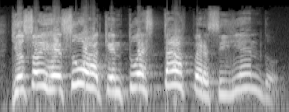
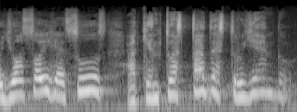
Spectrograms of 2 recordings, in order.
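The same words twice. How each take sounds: First: Louder, ringing proclamation; loud preached repetition; proclaimed second take. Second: Soft, hushed, solemn; quiet solemn statement; hushed first take. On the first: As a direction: declare it to the room. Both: Acted. Same line repeated louder.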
